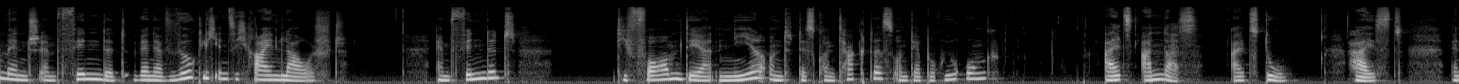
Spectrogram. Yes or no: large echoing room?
no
